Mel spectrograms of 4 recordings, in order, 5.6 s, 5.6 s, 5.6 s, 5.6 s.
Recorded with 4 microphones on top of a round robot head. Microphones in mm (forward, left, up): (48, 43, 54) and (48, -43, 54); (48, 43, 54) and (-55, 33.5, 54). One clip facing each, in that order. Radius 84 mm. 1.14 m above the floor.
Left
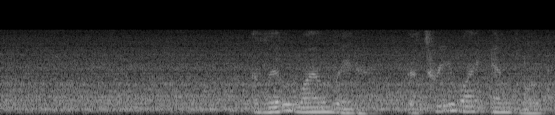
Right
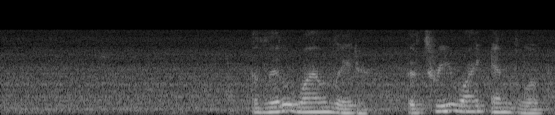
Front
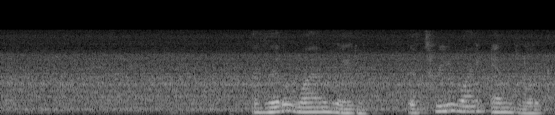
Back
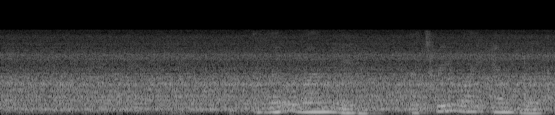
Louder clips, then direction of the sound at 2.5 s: Right 2 dB, front 7 dB; 5° right.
